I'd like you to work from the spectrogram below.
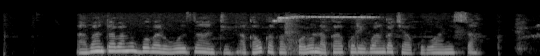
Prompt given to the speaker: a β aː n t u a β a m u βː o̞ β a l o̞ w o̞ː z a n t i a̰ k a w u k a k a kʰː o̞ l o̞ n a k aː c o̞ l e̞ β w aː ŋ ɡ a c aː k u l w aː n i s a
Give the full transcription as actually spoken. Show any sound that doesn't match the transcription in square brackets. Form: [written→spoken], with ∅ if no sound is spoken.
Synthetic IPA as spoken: a β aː n t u a β a m u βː o̞ β a l o̞ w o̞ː z a n t i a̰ k a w u k a k a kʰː o̞ l o̞ n a k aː [c→k] o̞ l e̞ β w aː ŋ ɡ a c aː k u l w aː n i s a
